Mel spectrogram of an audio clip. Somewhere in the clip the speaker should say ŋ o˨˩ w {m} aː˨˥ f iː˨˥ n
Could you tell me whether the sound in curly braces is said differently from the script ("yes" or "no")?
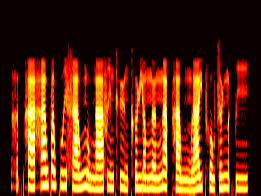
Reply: yes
